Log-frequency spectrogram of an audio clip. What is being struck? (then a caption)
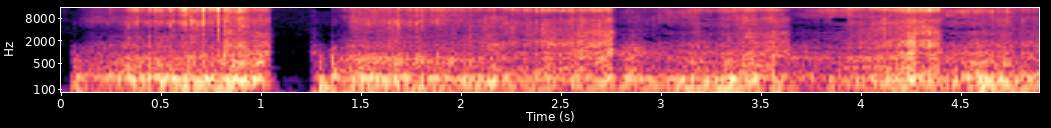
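Foam microphone windscreen. Long white nails scratch a black foam windscreen on a silver microphone, producing a dense, low rumbling scrape. The scratching runs almost continuously, with one brief pause near the one-second mark before it resumes.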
